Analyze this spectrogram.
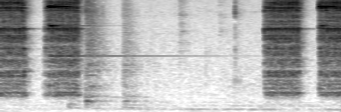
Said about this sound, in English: So sorry about the phone. Hold on just a minute while I get that.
